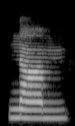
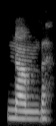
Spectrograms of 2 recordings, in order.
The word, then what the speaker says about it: numb: We've got climb, numb, thumb. So we don't say climb, numb, thumb. Okay, we just pronounce it like an M at the end. B is silent.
